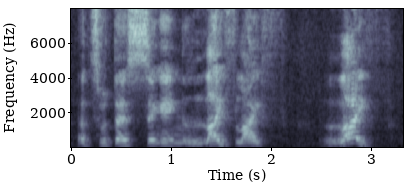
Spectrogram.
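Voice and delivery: loud, high exultant cry; joyful shout. A narrator's reading. Knight exulting over the dead dragon, loud and joyful. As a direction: sing out life.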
